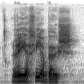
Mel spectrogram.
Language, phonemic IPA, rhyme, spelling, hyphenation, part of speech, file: Dutch, /reː.aːˈɣeːr.bœy̯s/, -eːrbœy̯s, reageerbuis, re‧a‧geer‧buis, noun, Nl-reageerbuis.ogg
- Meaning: test tube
